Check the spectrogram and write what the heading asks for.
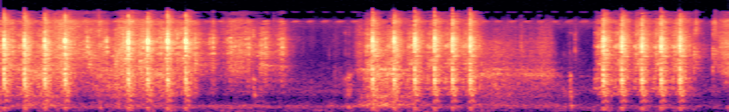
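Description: Airsoft guns firing on full auto in the field: three bursts of rapid sharp clicks, about seven shots a second, each lasting one to two seconds with short pauses between.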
